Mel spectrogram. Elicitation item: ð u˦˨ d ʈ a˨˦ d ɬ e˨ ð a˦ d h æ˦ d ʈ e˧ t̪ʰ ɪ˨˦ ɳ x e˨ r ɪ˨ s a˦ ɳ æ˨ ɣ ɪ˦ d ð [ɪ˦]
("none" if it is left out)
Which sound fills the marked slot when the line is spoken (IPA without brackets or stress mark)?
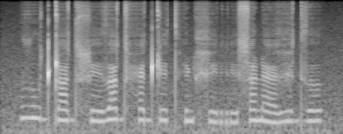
ə˦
